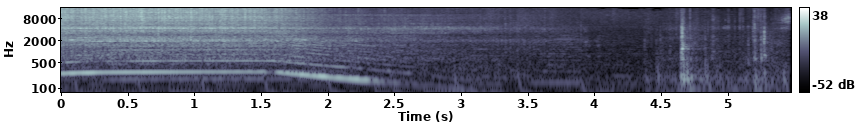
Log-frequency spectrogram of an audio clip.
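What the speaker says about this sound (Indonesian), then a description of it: "Jintan dan adas wanginya mau kita blender." Electric blender grinding cumin, fennel, coriander seeds and nutmeg into spice powder, a loud steady whir that winds down after about two seconds, followed by faint handling clatter in a kitchen.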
